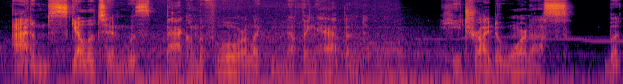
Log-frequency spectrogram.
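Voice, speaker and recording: A man playing a haunted janitor from a space base, recounting horrors in a brooding, theatrical way with deliberate pauses. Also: low-pitched, close to an everyday voice. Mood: haunted, dread. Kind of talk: dramatic scripted audio-drama narration.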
